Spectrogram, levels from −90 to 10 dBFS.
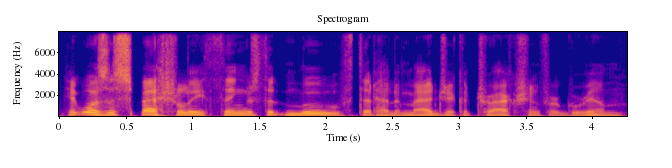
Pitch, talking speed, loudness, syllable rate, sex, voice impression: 115 Hz, 185 wpm, -19 LUFS, 4.8 syllables/s, male, very masculine, very middle-aged, very thick, tensed, slightly weak, dark, soft, slightly muffled, fluent, raspy, slightly cool, intellectual, slightly refreshing, very sincere, calm, mature, friendly, reassuring, unique, slightly elegant, wild, slightly sweet, slightly lively, kind, modest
